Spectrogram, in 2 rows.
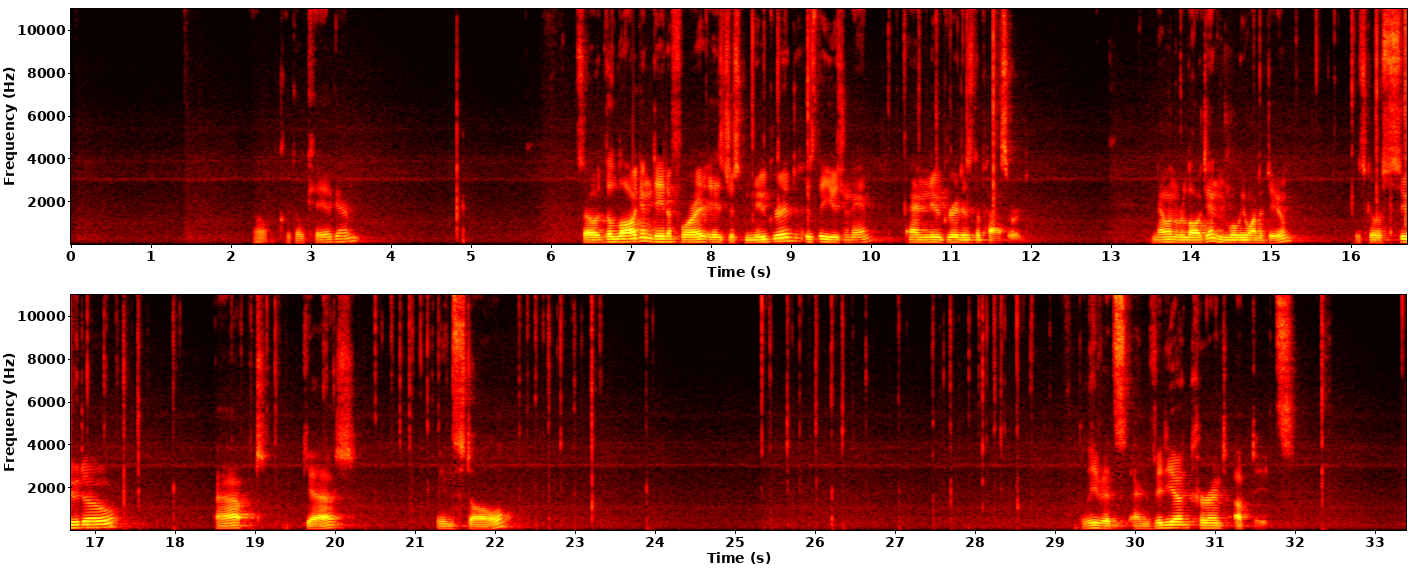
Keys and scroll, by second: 7.5-11.5 typing, 15.7-23.7 typing, 24.9-28.9 typing.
